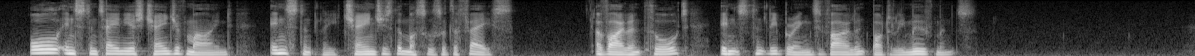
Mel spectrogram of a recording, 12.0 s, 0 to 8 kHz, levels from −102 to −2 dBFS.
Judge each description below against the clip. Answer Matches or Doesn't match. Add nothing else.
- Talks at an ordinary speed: Doesn't match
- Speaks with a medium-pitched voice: Doesn't match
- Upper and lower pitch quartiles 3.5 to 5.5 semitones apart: Matches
